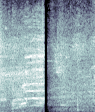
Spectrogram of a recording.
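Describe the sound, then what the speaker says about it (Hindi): A farm hen clucking after laying an egg, with a few close, moderately faint clucks over a continuous background hiss, briefly interrupted by a short gap in the middle. "ये मुर्गी हमारी, इसने आज माशाल्लाह अंडा दिया है।"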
